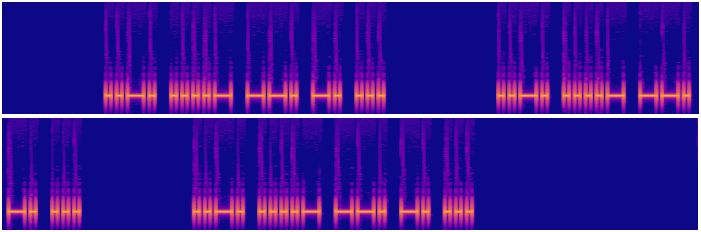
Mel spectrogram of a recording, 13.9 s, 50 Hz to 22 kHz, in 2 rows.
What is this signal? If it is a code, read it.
Morse code, heard as a keyed tone, about 22 wpm, 700 Hz. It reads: F4GNS F4GNS F4GNS
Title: DXCC-100 Call Signs - 5 Characters - Repeated 3x - 22wpm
